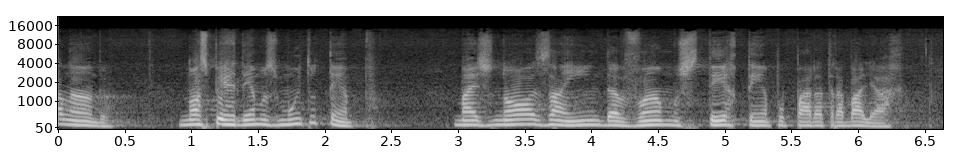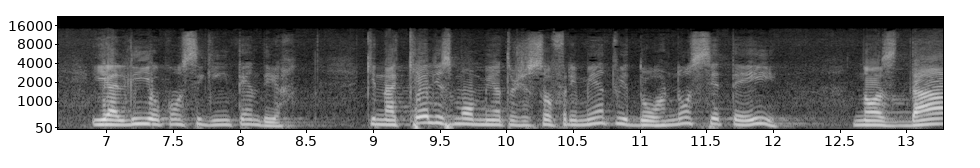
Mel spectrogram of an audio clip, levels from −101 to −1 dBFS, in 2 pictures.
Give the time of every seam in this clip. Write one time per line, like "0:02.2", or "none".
0:05.1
